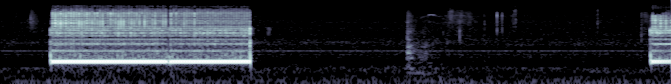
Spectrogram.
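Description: A telephone rings before the call goes to voicemail: a loud, steady ringback tone lasts about two seconds, followed by quiet line hiss with a faint click. A second ring starts at the very end.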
